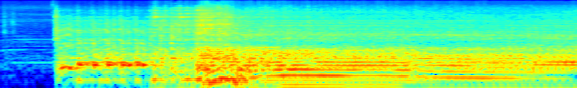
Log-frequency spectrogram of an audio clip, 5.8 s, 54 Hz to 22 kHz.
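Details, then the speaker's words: A V8 Mini, wrecked in a crash, cranks and catches after a throttle cable fix, then settles into an uneven, lumpy idle with an irregular stumble; a misfire is suspected but not confirmed. "I'm actually shocked. It runs. It It runs. I think it's misfiring. I think it's misfiring, but it's running."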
